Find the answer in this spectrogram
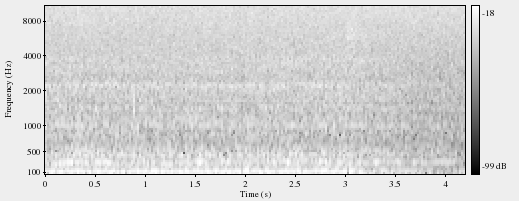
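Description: Room tone with a steady low mechanical hum that fades away about three seconds in.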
